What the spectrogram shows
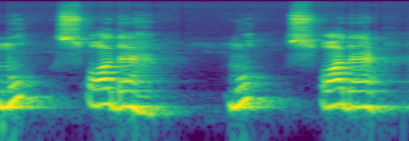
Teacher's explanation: صاد ہمارے پاس مستعلی میں سے، میں نے اس کو موٹا پڑھنا ہے، یعنی منہ اور آواز کو کھول کر۔ تا ہمارے پاس ہے تو تا ہمارے پاس وقف میں گول ہا کے ساتھ تبدیل ہو جائے گی۔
